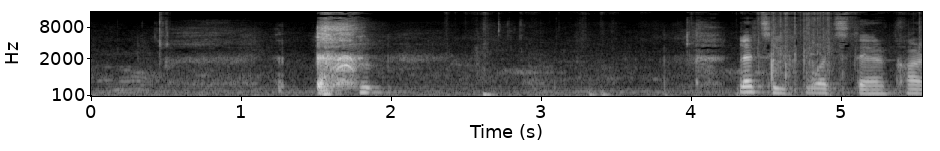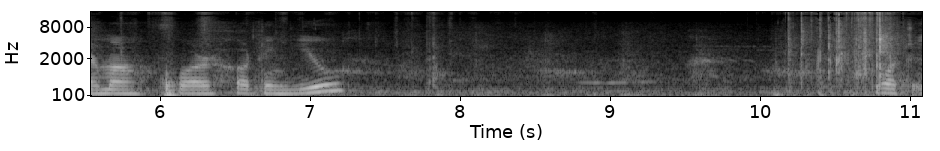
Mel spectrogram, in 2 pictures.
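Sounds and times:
person coughing: 1.5 - 2.0.

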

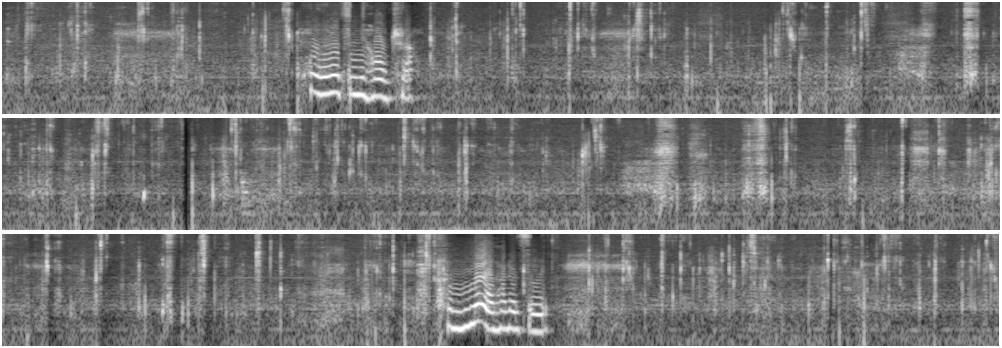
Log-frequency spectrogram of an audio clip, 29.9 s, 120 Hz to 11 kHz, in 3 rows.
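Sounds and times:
chewing sticky rice: 0.0 - 29.9
steady low hum: 0.0 - 29.9.

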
